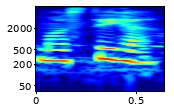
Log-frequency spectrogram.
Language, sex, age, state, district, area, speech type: Odia, female, 18-30, Odisha, Kendrapara, urban, spontaneous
